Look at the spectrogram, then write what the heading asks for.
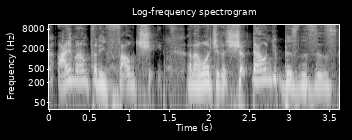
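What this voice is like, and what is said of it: Imitates another person's voice. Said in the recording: “that a good impression or not? ... my Fauci impression”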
